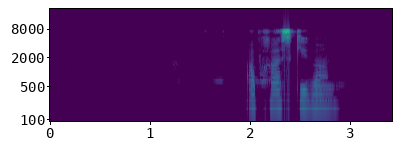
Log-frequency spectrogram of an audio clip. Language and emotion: Russian, neutral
